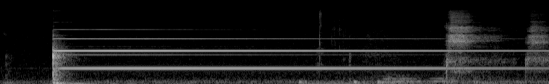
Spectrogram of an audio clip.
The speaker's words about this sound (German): Gong nochmal bitte.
